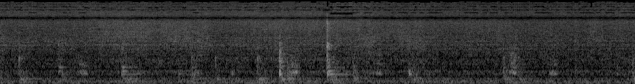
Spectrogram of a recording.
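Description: Aromatics frying in a pan before mushrooms go in, a steady broad hiss of sizzling with a few faint stirring knocks and clicks, close and continuous, no voices.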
